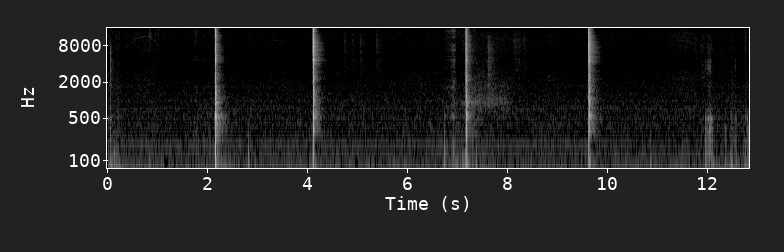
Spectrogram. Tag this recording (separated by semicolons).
switched; toggle; push; button; switches; electric; light; press; switching; click; electrical; switch; electricity; ON; buttons; flip; off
